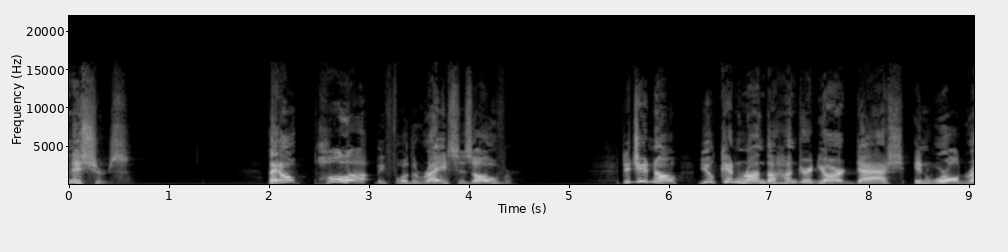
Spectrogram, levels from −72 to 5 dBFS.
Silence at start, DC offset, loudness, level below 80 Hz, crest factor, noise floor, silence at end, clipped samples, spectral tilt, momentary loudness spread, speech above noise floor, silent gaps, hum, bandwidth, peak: 0 s; under 0.1%; -17 LUFS; -60 dBFS; 16 dB; -66 dBFS; 0 s; under 0.1%; -2 dB/octave; 11 LU; 49 dB; none; 60 Hz at -55 dBFS; 16 kHz; -2 dBFS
